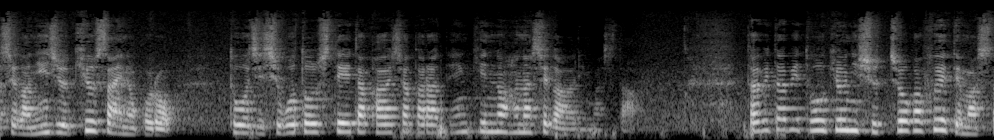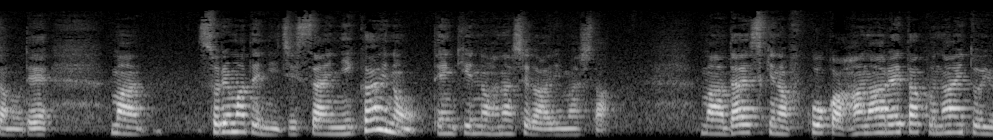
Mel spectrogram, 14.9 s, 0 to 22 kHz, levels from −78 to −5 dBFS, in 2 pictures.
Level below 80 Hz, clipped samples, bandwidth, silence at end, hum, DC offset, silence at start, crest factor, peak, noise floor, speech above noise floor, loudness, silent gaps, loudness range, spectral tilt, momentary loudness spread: -74 dBFS; under 0.1%; 16.5 kHz; 0 s; none; under 0.1%; 0 s; 18 dB; -6 dBFS; -43 dBFS; 20 dB; -23 LUFS; none; 2 LU; -3 dB/octave; 18 LU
